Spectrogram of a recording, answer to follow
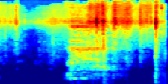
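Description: Near silence, with faint rough noise starting about halfway through.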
